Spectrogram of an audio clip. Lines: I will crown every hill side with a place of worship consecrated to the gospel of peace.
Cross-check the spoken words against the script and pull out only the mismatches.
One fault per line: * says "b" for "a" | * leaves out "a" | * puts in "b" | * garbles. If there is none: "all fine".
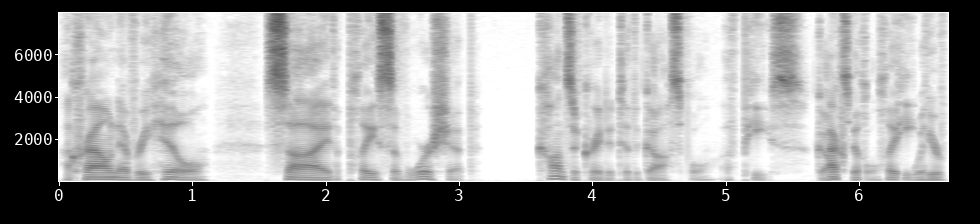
* leaves out "will"
* leaves out "with"
* garbles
